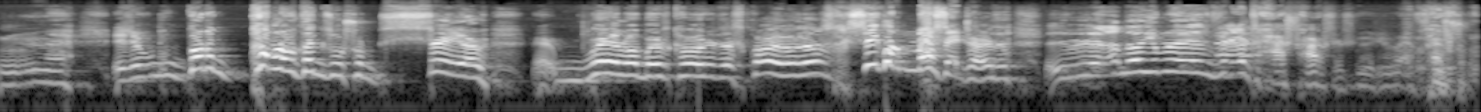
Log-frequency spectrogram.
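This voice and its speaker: A man playing an eccentric, excitable informant with a halting, garbled, peculiar dialect in an audio drama. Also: very high-pitched, full character voice. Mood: flustered urgency.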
